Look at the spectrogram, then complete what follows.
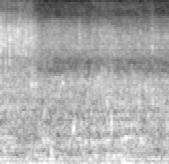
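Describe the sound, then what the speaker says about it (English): Water runs steadily from a kitchen tap over rice being swished and rinsed by hand, a continuous close trickle and splash with no voices. "don't just run the water on it. Use your hand, really get in amongst the grains"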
